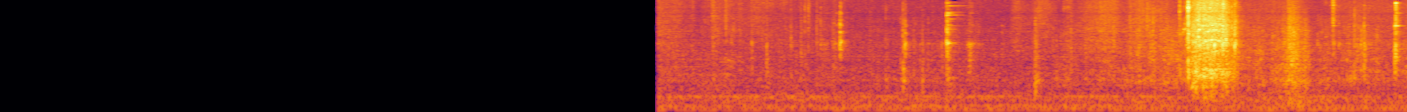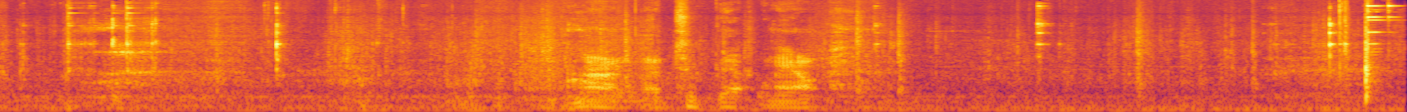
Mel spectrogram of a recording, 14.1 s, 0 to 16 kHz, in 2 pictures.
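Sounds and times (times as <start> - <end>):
metal rattle: 11.2 - 14.0.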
